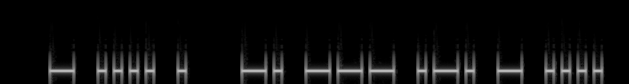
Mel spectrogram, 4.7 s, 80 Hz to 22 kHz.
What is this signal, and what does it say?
Morse code, heard as a keyed tone, about 20 wpm, 700 Hz. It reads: THE NORTH
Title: Sets of 5 Words Encore 20wpm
